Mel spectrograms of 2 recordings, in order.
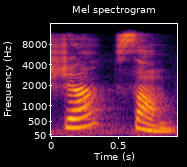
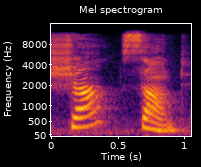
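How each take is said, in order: Both takes have the same delivery.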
